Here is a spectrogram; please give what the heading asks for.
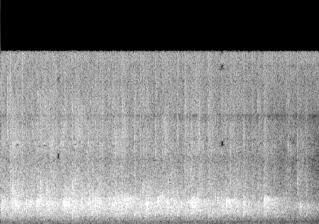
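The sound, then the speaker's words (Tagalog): A church audience applauds the Lord with a fairly quiet, sustained wash of many hands clapping that tapers slightly toward the end. “Again, palakpakan natin ang Panginoon, mga kapatid.”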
